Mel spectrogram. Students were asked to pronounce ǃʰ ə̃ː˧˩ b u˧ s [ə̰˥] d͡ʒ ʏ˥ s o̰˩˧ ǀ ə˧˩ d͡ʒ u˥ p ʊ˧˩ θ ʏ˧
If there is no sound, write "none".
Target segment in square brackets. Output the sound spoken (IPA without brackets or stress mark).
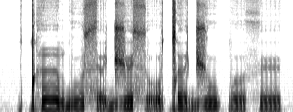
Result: ə̰˩˧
